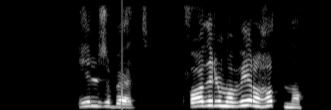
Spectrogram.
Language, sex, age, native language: Icelandic, male, 11, Icelandic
